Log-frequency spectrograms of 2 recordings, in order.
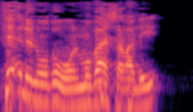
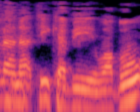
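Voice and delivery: normal talking voice

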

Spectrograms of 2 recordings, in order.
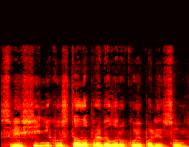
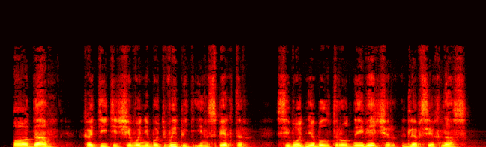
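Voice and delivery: plain

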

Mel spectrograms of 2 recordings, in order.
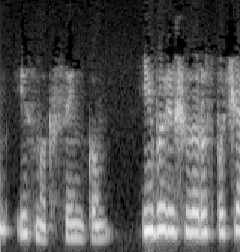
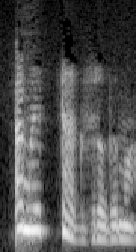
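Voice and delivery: usual speaking voice

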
